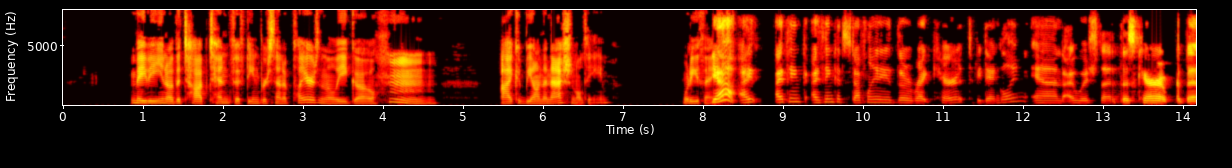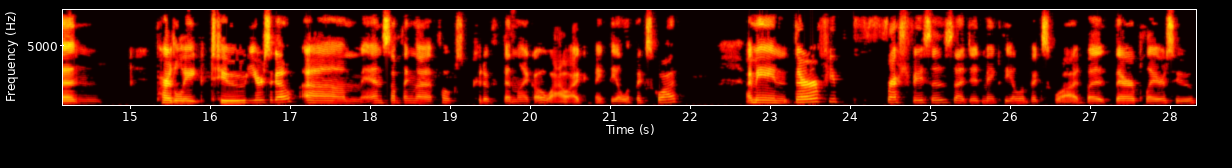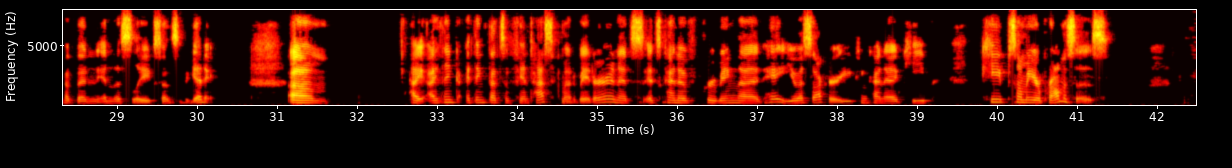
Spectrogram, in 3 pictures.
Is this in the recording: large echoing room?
no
